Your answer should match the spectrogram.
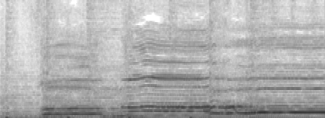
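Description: A man singing long held notes over a strummed acoustic guitar, the voice coming in shortly after the start and sliding between pitches about a second and a half in.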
